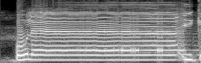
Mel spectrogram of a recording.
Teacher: اولئک کے اندر یہ بڑا مد ہے، مد متصل جس کو کہا جاتا ہے، اس کو 4 سے 5 الف کی برابر کھینچ کر کے پڑھنا ہے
